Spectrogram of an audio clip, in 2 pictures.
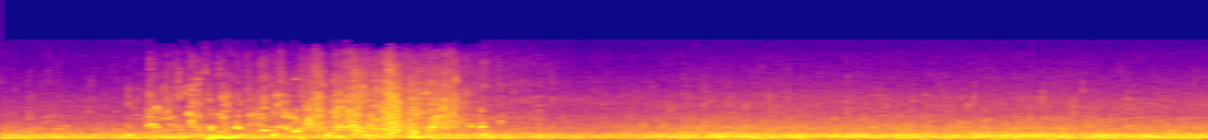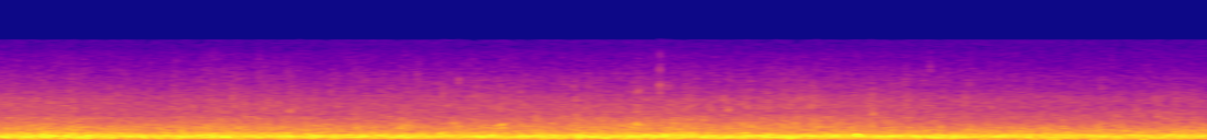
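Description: Fast-flowing river current rushing steadily over riffles. About a second in there is a brief spell of splashing in the shallows as a brown trout is released by hand and swims off.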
